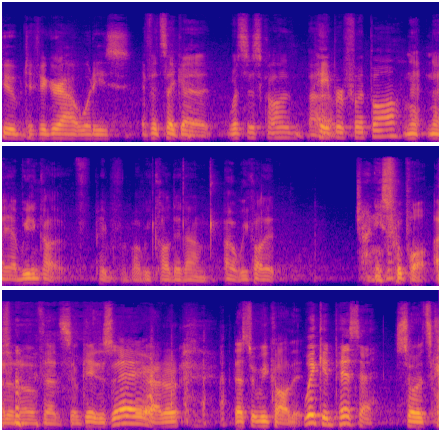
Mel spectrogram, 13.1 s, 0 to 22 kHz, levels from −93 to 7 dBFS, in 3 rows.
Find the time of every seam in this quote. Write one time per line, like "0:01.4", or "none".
0:06.5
